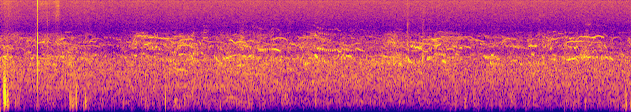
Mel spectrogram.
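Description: Many birds chirping and calling over a steady background hiss, with a sharp knock at the very start.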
